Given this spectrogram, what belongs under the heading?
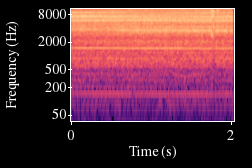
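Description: A power drill drives screws into wood while a trellis is built on a garden bed, a loud, steady high whine held for about two seconds before cutting off abruptly.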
